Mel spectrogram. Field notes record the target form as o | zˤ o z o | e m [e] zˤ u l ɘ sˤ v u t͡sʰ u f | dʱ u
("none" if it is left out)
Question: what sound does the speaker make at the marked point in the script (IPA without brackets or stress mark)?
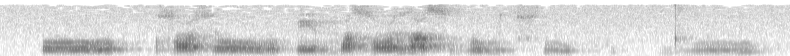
ɘ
